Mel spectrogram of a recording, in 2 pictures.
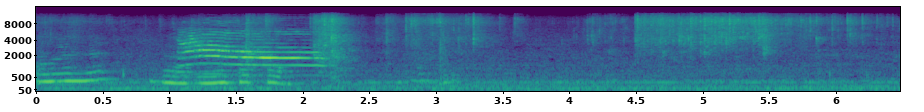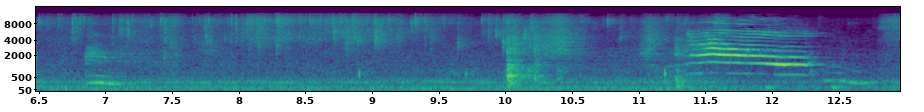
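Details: Short-legged Munchkin cat Chacha protests while being rinsed at his yearly bath with catnip-scented shampoo. Loud, wavering meows open and close the passage, with running water, splashing and a soothing human voice between them.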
